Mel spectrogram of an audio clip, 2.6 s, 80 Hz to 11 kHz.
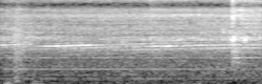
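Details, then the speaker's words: Old motor with new cheap 6203ZZ bearings, on a VFD reprogrammed for 240 Hz, stepping 60, 120, 160 Hz toward 240, powered from a UPS with 12 V batteries: high harsh whine and hiss as the bearings run well beyond their speed limit. "Ooh, that doesn't sound too good. We're way overshooting the bearings. The speed of those cheap Chinese bearings."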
